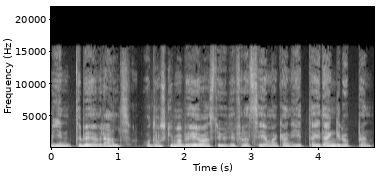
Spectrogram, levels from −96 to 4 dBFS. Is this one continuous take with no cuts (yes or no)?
no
